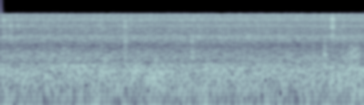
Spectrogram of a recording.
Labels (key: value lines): label: ambient
recorder: HydroMoth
